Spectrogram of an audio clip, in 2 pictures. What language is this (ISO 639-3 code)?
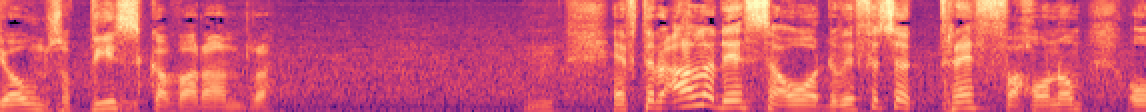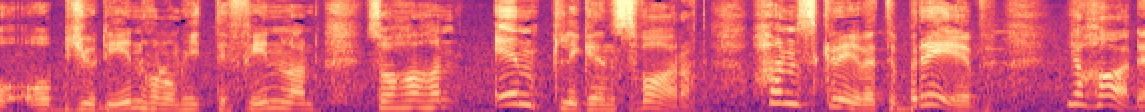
swe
